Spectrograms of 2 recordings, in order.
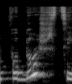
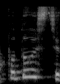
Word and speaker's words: подушці: наступне розкіш і подусці бачите навіть не подушці я вимовила а подусці Тобто це асиміляція за місм та способом творення тобто під час вимови звуки змінюються і це просто потрібно завчити це знаєш отой слайдик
